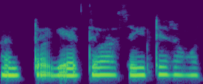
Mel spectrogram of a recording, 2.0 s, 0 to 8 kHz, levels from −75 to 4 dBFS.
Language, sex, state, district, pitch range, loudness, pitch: Bengali, female, West Bengal, Purulia, 220-230 Hz, -15 LUFS, 225 Hz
